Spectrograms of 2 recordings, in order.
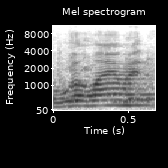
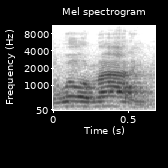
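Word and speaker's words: Willamette: Will the Willamit Valley. I always call it the Willamatti, but the Wamit Valley, right, is where they went in significant numbers.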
